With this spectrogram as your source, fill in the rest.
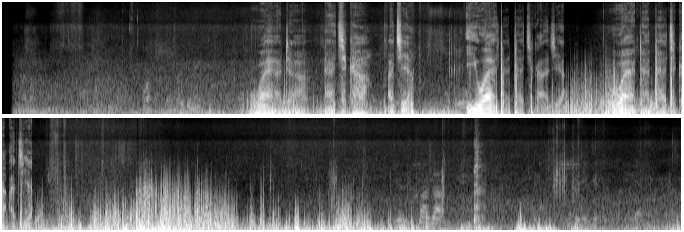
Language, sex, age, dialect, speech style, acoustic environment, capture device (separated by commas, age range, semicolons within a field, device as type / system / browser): Hausa, male, 25-34, Nigeria - Katsina, anxious, nature, mobile / Linux / Chrome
